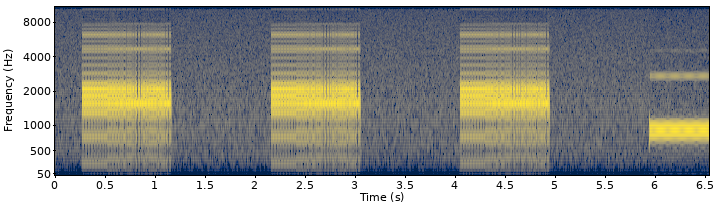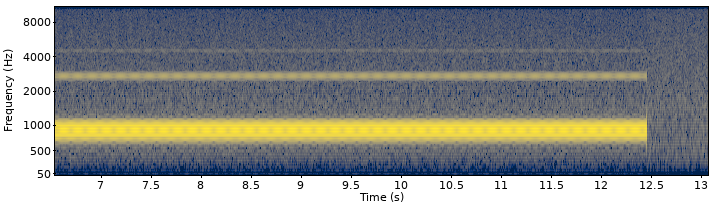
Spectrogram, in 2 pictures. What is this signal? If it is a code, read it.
Emergency Alert System (SAME) tones (header bursts, then the 853 and 960 Hz attention tone), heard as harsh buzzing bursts, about 520.83 baud.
